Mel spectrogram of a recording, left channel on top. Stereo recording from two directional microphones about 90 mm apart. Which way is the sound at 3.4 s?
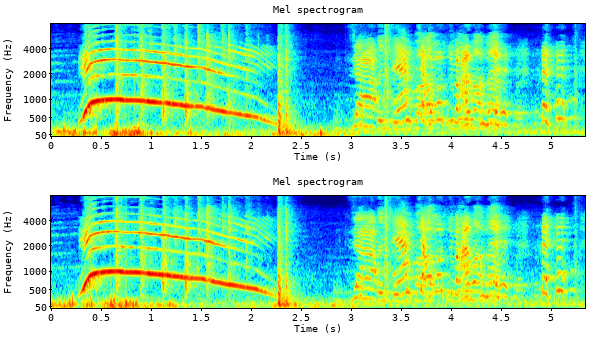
20° right (ahead or behind).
